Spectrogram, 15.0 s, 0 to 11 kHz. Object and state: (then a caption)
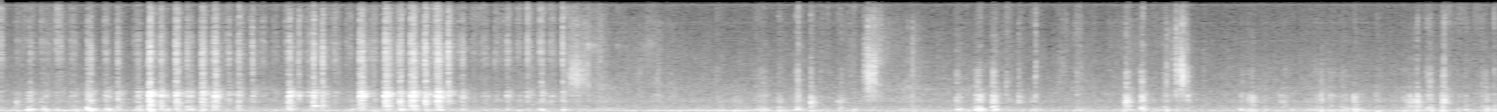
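Scratch-art card being scraped. A wooden scratch stylus scrapes the black coating off a flat, roughly A4 scratch-art paper sheet lying on a table and held down by one hand, revealing the colour underneath. Quick, dry, rasping scratch strokes come in dense, irregular bursts, loudest and busiest in the first few seconds before settling into softer, scattered scrapes with bright edges.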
